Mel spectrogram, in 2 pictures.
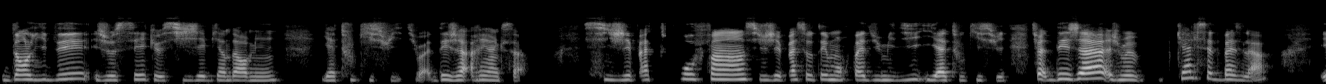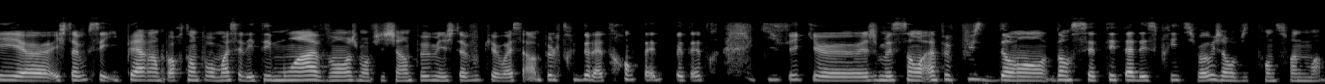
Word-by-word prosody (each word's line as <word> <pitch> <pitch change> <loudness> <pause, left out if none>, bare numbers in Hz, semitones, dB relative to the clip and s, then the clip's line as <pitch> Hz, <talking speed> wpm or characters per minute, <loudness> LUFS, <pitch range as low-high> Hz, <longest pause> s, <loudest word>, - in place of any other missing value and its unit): dans 225 +3 +3
l'idée, 230 +5 +2
je 200 0 0
sais 225 +3 -3
que 195 -3 -4
si 185 +1 +3
j'ai 190 +1 -1
bien 190 0 -5
dormi, 190 +1 -2 0.4
il 190 - -7
y - - -1
a - - -4
tout 200 +2 -7
qui 195 -1 -5
suit, 175 - -4
tu - - -12
vois? - - -6
Déjà 205 +1 +2
rien 195 -1 -1
que - - -8
ça. - - -6 0.6
Si 220 -2 0
j'ai 205 +1 +5
pas 210 +2 0 0.3
trop 245 -1 0
faim, 235 -1 +6
si 235 -4 0
j'ai 205 0 +3
pas 210 +2 +2
sauté 220 0 -2
mon 200 -2 -2
repas 205 0 +2
du 200 0 -8
midi, 200 +3 -6
il 210 - -8
y 195 - +2
a 195 - +7
tout 190 0 -9
qui 195 +2 -9
suit, 180 -2 -4 0.3
tu - - +5
vois? - - +3
Déjà, 255 +6 +8
je 210 -1 -2
me 210 0 +1
b - - -20 0.3
cale 295 +1 -1
cette 270 -7 -2
base-là 210 -5 -1 0.5
et 200 -2 +4
heu, 175 -1 +3
et - - -3
je 190 - -1
t'avoue 200 +1 0
que - - -7
c'est 195 -4 -1
hyper 195 +1 +2
important 190 +1 -2
pour 195 -2 -6
moi. 185 +1 +1
Ça 195 +3 -4
l'était 185 +3 -4
moins 200 +2 +5
avant, 185 -1 +1
je 195 - -4
m'en 175 - -5
fichais 180 0 +1
un 175 +1 -3
peu 195 +1 -4
mais 185 -2 -4
je 185 - -2
t'avoue 190 +2 -4
que 195 -2 -5
ouais, 165 0 -2
c'est - - -6
un - - -3
peu 215 +1 -3
le 210 - -6
truc 215 - -12
de 220 - +2
la 165 - 0
trentaine 220 0 -6
peut-être 195 +1 -5 0.5
qui 215 -2 -10
fait 215 +1 -4
que 175 -4 0
je 195 - -3
me 195 -1 0
sens 195 -1 +1
un 205 +1 +2
peu 220 +1 -5
plus 215 -3 -6
dans 185 -2 +2
dans 205 -1 -1
cet 200 -1 -3
état 205 -2 +2
d'esprit, 190 +2 -5
tu 205 - -8
vois? 180 +1 0
Où 220 - -2
j'ai 195 -3 -1
envie 175 -2 -5
de - - -38
prendre 175 -1 -8
soin 175 -1 -6
de 170 - -10
moi. 165 +4 -10
195 Hz, 240 wpm, -26 LUFS, 185-215 Hz, 0.6 s, Déjà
